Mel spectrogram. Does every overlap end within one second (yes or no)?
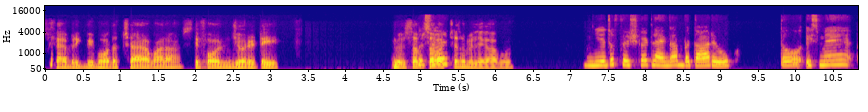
yes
